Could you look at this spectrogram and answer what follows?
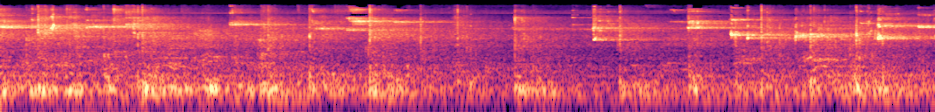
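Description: Basketballs bouncing and sneakers squeaking on a hardwood gym floor during a pickup game: repeated dull thuds with many short, high squeaks, and players' voices in the background.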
